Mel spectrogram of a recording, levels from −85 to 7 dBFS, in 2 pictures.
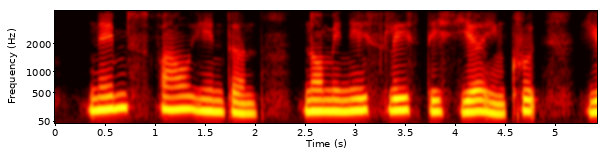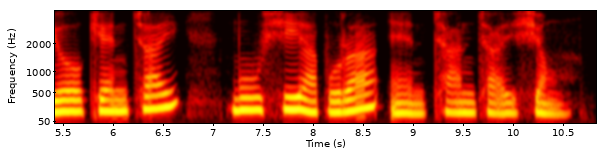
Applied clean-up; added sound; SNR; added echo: none; none; none; none.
